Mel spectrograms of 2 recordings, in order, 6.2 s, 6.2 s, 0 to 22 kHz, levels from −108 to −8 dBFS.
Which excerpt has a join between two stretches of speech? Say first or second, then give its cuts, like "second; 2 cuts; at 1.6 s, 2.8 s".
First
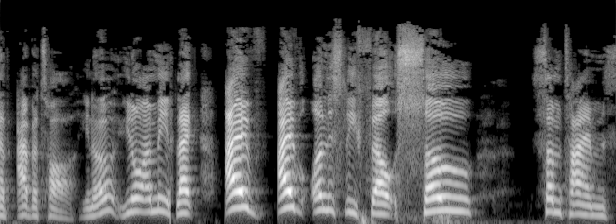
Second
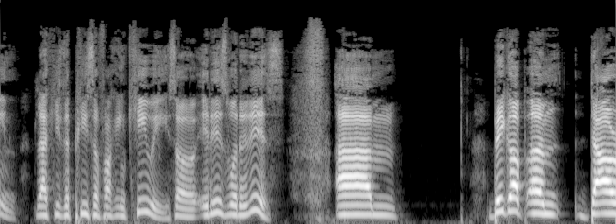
first; 1 cut; at 1.7 s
